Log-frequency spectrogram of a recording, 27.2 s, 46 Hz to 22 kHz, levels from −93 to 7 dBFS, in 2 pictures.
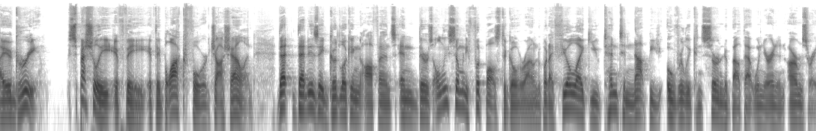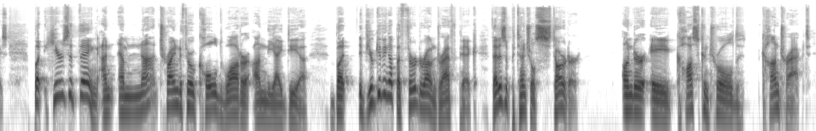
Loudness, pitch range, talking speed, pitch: -24 LUFS, 90-135 Hz, 180 wpm, 110 Hz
